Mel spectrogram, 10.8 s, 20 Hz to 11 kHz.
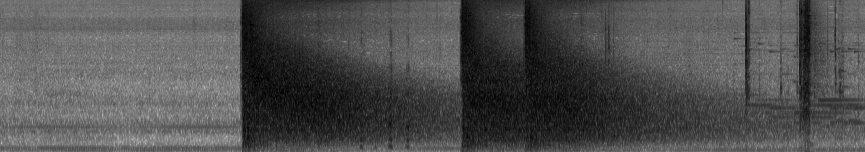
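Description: Three rifle shots from a Ruger Mini-30 in 7.62x39mm: one about three seconds in, then two more in quick succession about a second apart, each report followed by a long echo fading slowly.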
